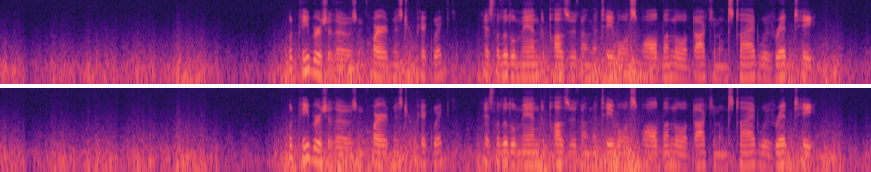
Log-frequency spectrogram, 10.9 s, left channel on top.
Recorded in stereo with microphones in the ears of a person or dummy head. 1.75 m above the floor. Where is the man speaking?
15° left (ahead or behind).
